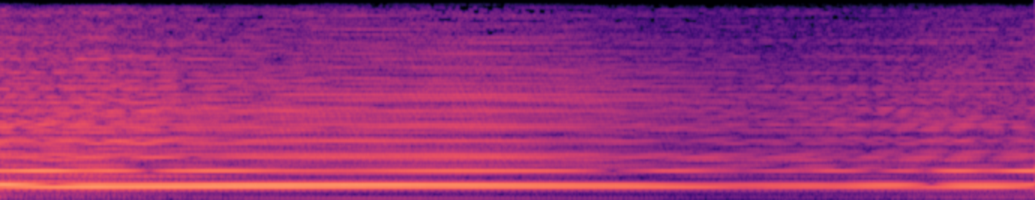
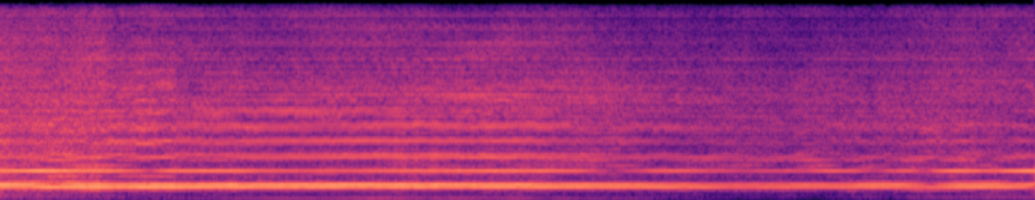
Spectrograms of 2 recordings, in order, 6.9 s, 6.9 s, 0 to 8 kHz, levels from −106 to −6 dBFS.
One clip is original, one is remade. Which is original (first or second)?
first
